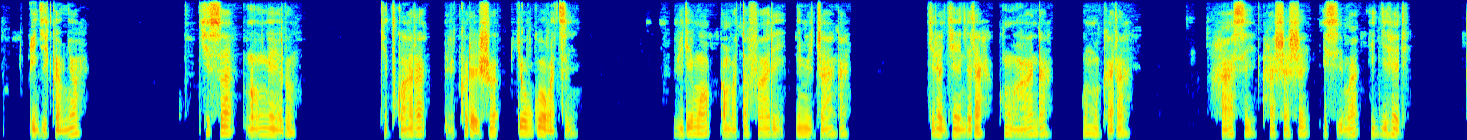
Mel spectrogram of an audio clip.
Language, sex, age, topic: Kinyarwanda, male, 18-24, government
